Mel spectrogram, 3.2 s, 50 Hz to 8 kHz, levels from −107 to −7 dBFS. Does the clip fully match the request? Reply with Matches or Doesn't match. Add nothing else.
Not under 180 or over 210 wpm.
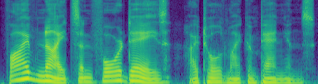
Doesn't match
